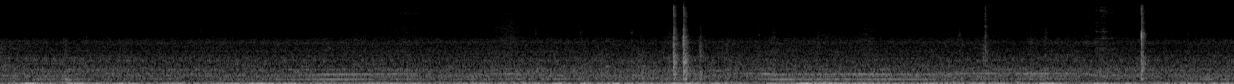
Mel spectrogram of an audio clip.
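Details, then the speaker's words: Massey Ferguson MF5711 Dyna 4 tractor idling while baling: faint squeaky, wavering hydraulic tone comes and goes twice from the brake valve, which has always made squeaky, farty noises since the owner has had it. "That noise is the brakes on this tractor. It's always done that since I've had it. It's like a hydraulic noise."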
